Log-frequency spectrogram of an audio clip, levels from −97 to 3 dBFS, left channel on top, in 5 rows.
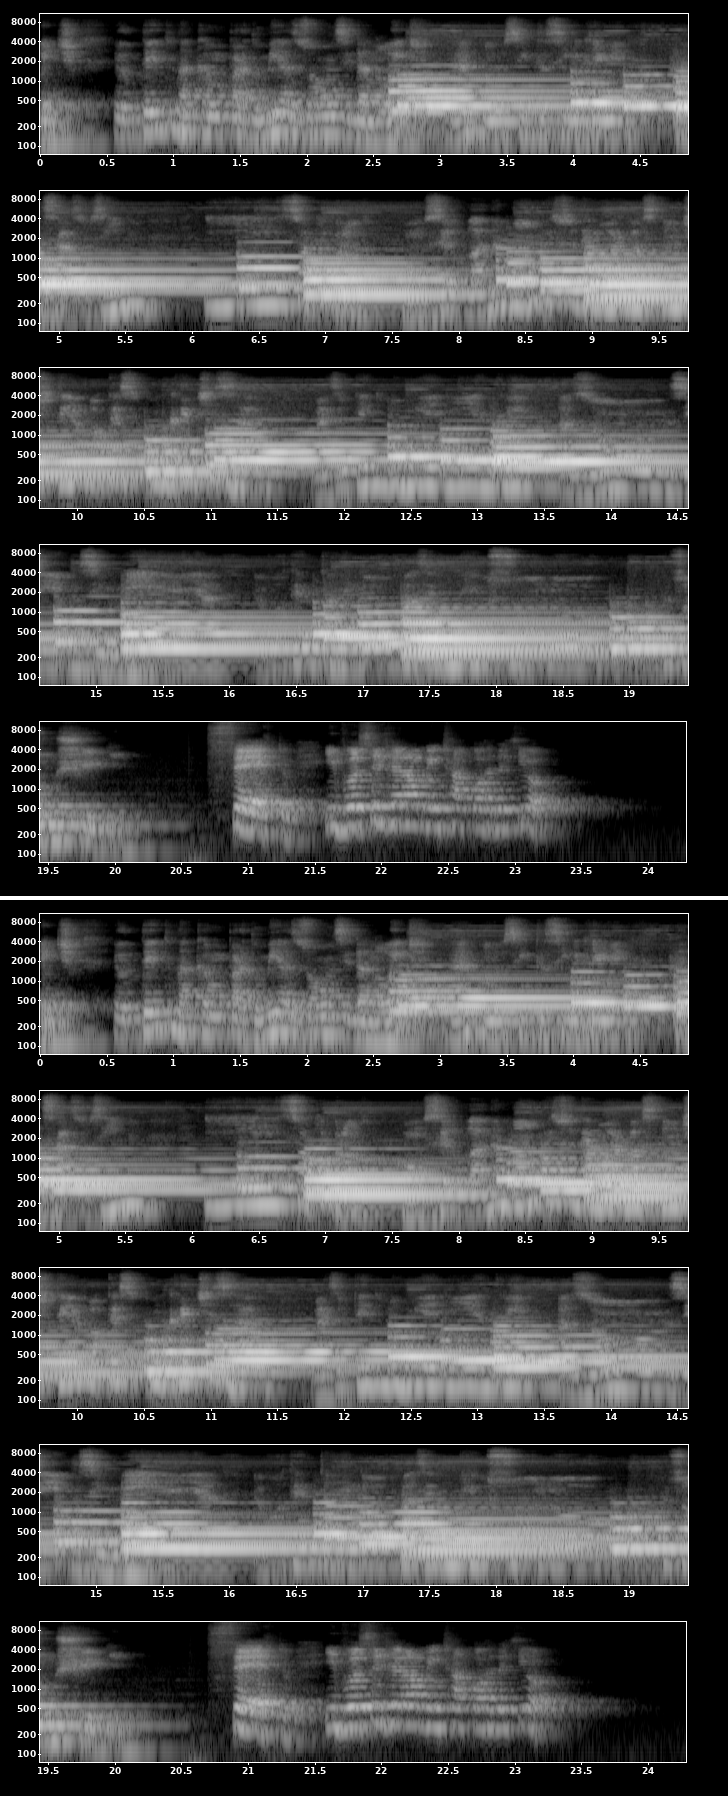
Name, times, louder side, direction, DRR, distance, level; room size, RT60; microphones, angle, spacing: voice 1, 0.0-5.8 6.1-11.4 11.8-15.9 16.2-18.8 19.1-20.1, equal, 20° right, -2 dB, 0.5 m, -36 dB
sound 1, 2.6-19.8, left 1 dB, 75° left, 1.2 m, -21 dB
voice 2, 20.7-21.3 21.6-23.2, equal, 15° left, -3 dB, 0.9 m, -34 dB
3.8 x 2.4 x 3.3 m, 0.77 s
head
